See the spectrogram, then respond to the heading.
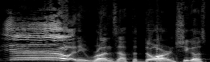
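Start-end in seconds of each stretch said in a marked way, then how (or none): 0.1-0.7 put-on high, loud kid's ew; grossed-out ew. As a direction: recoil like a disgusted boy.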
